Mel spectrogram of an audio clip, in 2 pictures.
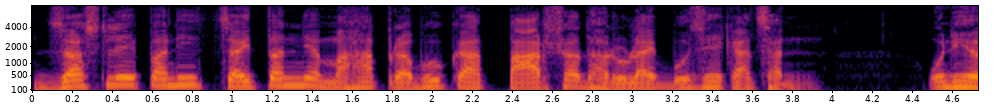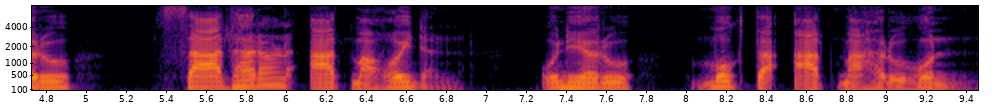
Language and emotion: Nepali, neutral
